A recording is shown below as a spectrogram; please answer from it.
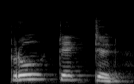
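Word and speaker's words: protected: तो meaning money प्रोटेक्टेड प्रोटेक्टेड।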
